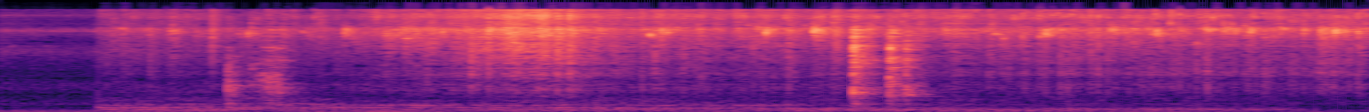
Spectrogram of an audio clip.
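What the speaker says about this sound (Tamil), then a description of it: "ஃப்ரை பேனில் கொஞ்சம் பட்டர் சேர்த்துக்கிறேன்." Butter sizzles steadily in a frying pan, a soft crackling hiss with occasional louder spitting and stirring scrapes, close and fairly quiet, no talking.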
